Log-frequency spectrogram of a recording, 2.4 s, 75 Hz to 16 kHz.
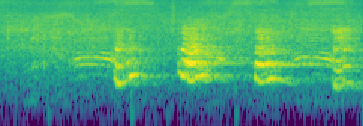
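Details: Captive group of California sea lions, led by the group boss Felix, at Higashiyama Zoo and Botanical Garden, Tuesday 12 September 2023. Four loud, harmonic, bark-like calls come in quick succession, each a wavering tone, against a quiet background.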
